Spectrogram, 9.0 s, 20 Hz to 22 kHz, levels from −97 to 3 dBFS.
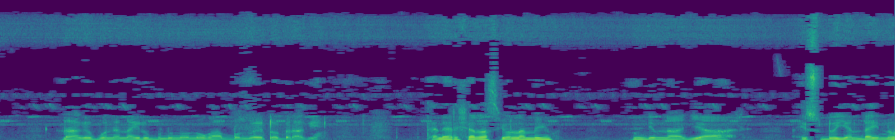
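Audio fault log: throughout, WMA compression: the speech was likely passed through a WMA transform encoder at a low rate, with damage that fits a bitrate around 48 kbps. Long transform blocks smear each frame's quantisation error over tens of milliseconds, so the speech sounds ringing and washy, with a hiss that rises and falls with the signal, while weak spectral detail drops out. The band still reaches about 20.1 kHz, so the damage is plainly audible without any dulling of the top end.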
